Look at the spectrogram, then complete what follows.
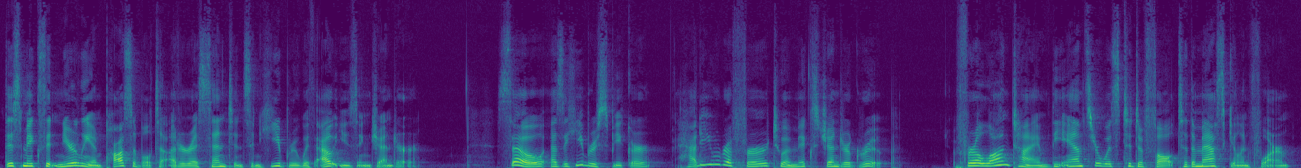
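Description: A woman hosting a podcast, giving a clear scripted narration with light rhetorical questions. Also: mid-range voice, animated, moderate pace, darkish tone. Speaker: podcast host.

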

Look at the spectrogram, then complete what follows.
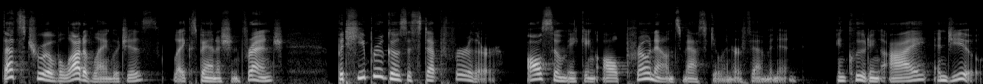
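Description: Low-voiced woman narrating a podcast. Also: very animated, normal speed. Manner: clear, explanatory delivery with light rhetorical questions. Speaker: podcast host.

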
